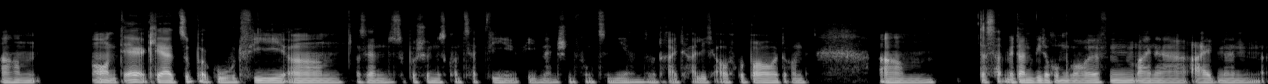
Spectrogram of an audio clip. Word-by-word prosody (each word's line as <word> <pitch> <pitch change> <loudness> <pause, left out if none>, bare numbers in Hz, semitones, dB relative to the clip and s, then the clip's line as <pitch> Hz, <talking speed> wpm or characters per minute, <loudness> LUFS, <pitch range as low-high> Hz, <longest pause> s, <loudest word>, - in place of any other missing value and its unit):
Ähm, 95 -1 -1 0.5
und 100 -2 +3
der 110 - +7
erklärt 100 -1 +6
super 120 -1 +1
gut, 100 -2 -2
wie, 90 -1 +3
ähm 90 +1 +2
also, 95 -3 -4
ja - - +1
'n 90 +2 -3
super 105 +1 -8
schönes 95 -1 -3
Konzept, - - -8
wie 90 -1 -4
wie 85 - -6
Menschen 100 +4 -6
funktionieren, 100 -2 -5
so 100 -2 -5
dreiteilig 90 -3 -5
aufgebaut. 95 0 +2
Und, 90 +1 -6 0.7
ähm, 90 +2 0 0.4
das - - 0
hat - - 0
mir - - +2
dann 95 -1 +4
wiederum 90 -2 +2
geholfen, 95 +2 0
meine 85 0 -1
eigenen 90 +1 -1
90 Hz, 145 wpm, -25 LUFS, 90-100 Hz, 0.7 s, der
